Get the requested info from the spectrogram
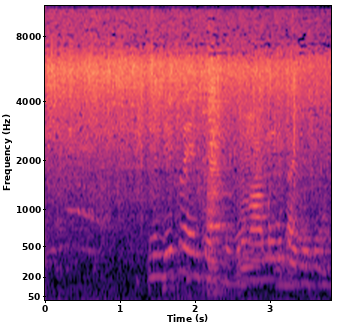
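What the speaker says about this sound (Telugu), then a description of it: "ఆనియన్స్ డీప్ ఫ్రై చేస్తుందండి బిర్యానీ కోసం." Onions deep frying in oil for chicken biryani, a steady close sizzle that runs throughout while a voice speaks over it.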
